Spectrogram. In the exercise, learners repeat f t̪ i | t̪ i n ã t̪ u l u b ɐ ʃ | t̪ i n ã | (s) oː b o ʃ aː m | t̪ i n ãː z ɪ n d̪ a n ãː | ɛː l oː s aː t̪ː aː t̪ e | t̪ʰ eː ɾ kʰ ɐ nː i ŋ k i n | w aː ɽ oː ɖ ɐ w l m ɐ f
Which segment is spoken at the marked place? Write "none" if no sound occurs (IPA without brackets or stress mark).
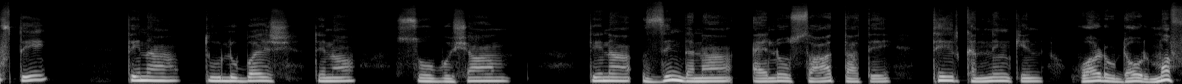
s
